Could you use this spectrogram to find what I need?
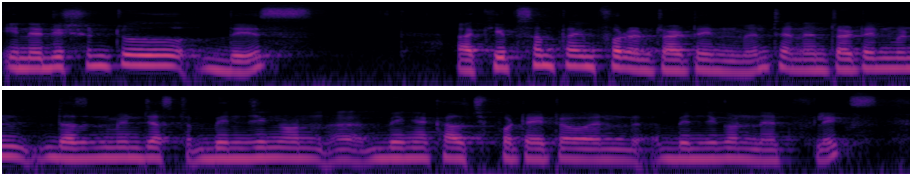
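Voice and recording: At a moderate pace, a man talks with fairly even intonation and a slightly mellow tone. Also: medium pitch for a man.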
